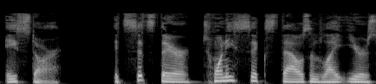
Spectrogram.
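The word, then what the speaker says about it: Sagittarius A*: It is an object called Sagittarius A, pronounced A-star.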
